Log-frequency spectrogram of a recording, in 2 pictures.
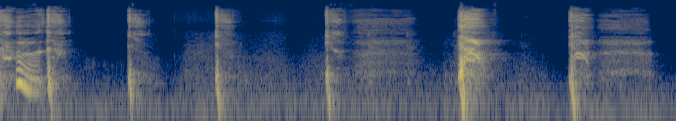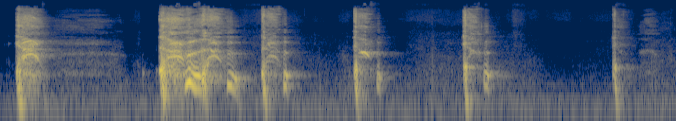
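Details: Acted, voluntary coughing: about twelve separate coughs with brief pauses between them, a few deliberately forced in a deeper voice.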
